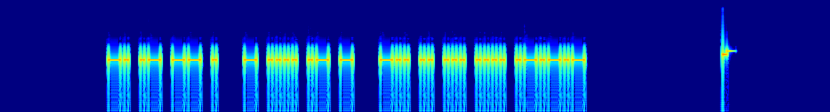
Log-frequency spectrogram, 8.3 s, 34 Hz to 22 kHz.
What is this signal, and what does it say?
Morse code, heard as a keyed tone, about 30 wpm, 700 Hz. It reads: NAME THAT DISH.
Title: Sentences from Top 1300 Words 30wpm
